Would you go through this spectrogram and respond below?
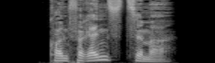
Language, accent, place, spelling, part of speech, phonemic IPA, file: German, Germany, Berlin, Konferenzzimmer, noun, /kɔn.feˈʁɛnts.tsɪ.mɐ/, De-Konferenzzimmer.ogg
- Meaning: 1. conference room 2. teacher's lounge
